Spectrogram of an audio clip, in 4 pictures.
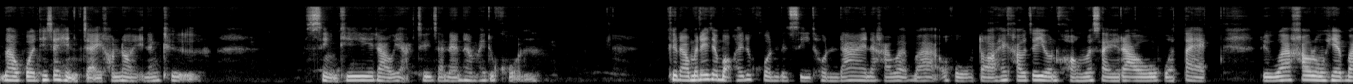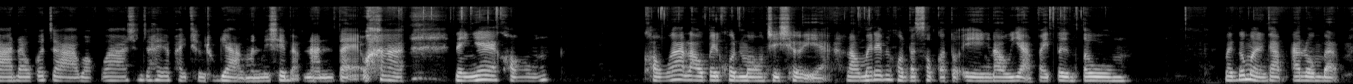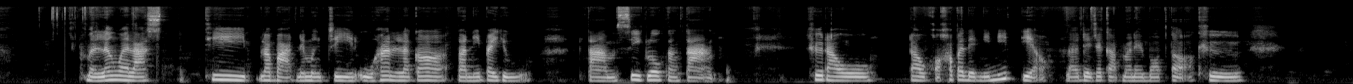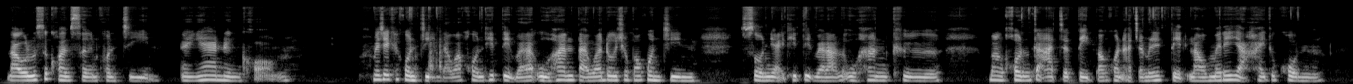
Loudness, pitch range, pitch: -19 LUFS, 175-195 Hz, 180 Hz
